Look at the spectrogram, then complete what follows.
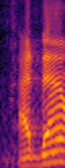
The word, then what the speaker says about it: Adam: Adam, on ne prononce pas le M.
